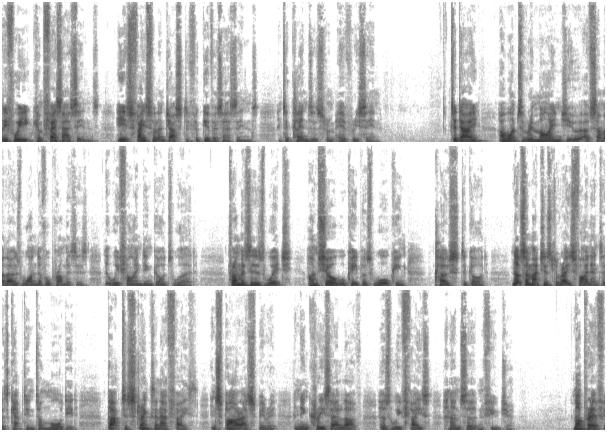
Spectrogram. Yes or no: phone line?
no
